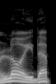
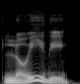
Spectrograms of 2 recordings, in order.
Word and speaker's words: Loida: Nosotros pronunciaríamos este nombre como Loida, pero en griego es Loidi.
